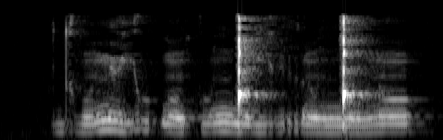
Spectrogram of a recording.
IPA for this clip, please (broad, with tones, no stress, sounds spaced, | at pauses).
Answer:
dʱ ũ˨˩˦ n e˥˨ j u˥˨ ɠ õ˨˩˦ k u˩˥ ŋ͡ǃ i˨ j i˩˥ r ũ˨ ŋ͡ǃ i˨ n õ˥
